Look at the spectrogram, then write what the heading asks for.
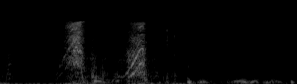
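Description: A zipper on a coach folder is pulled in two quick rasping strokes, the first slightly longer than the second, followed by faint rustling and handling of the folder.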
